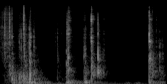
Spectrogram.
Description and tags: Metal Tick - Impact Machine UI
tick, interface, handling, metal, ui, iron, switch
